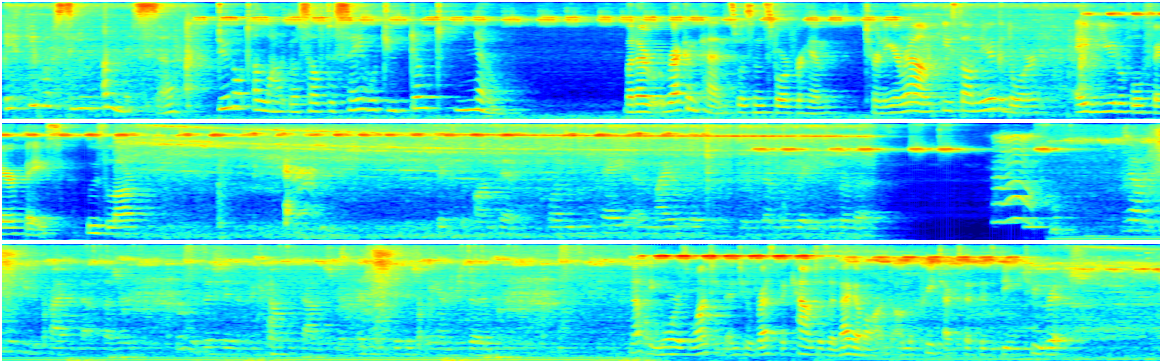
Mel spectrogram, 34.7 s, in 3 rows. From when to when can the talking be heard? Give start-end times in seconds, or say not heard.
0.0-5.1, 6.2-12.9, 15.9-20.5, 22.8-28.1, 29.4-34.1.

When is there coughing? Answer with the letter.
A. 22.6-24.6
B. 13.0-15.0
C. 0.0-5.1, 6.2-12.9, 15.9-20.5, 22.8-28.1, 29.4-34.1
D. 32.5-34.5
B.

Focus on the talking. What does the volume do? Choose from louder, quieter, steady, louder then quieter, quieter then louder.
quieter then louder.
